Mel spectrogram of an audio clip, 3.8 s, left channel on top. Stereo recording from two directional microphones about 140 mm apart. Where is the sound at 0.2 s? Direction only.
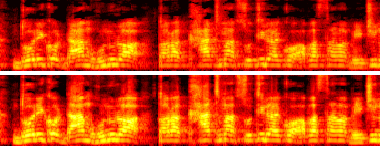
30° right (ahead or behind).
